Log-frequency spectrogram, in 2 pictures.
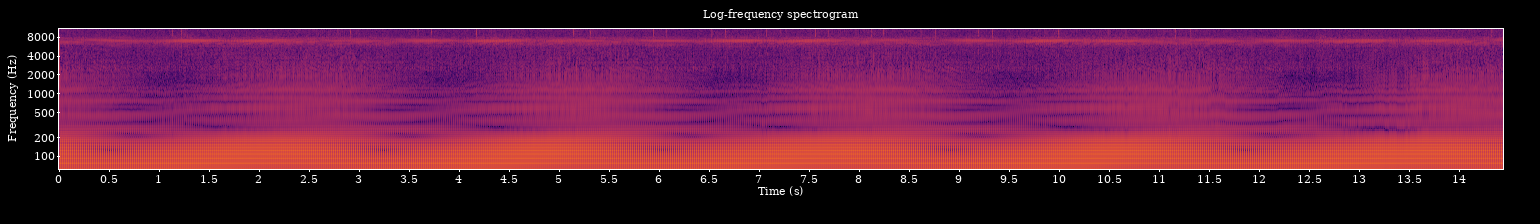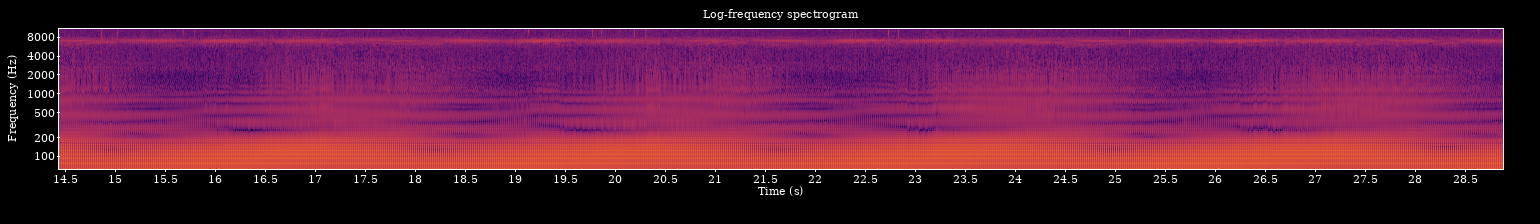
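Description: A steady, unchanging low hum made of several held tones, with no rhythm or breaks.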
